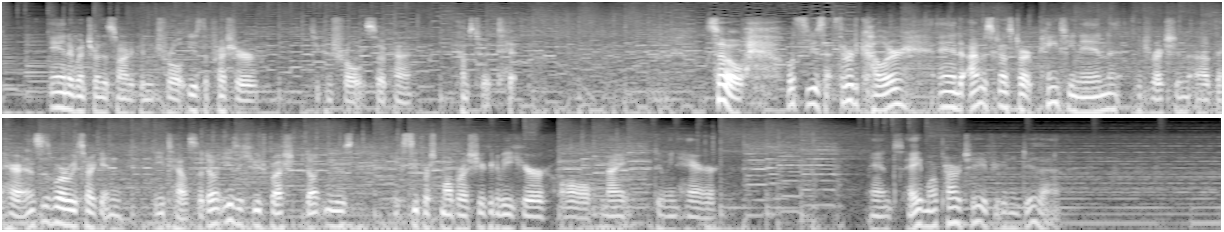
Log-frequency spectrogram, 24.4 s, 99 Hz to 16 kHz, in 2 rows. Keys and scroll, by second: 5.5 ctrl+alt+z, 9.5-10.1 typing, 11.4 typing, 13.1 ], 14.6 [, 16.1 ].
